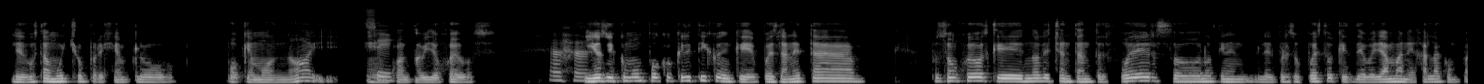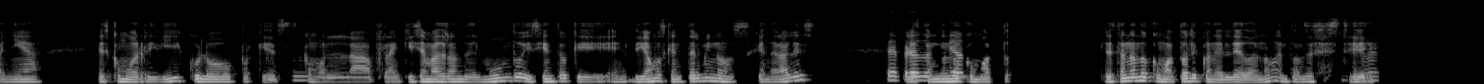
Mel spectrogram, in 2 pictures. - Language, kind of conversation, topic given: Spanish, advice, ¿Cómo te sientes cuando temes compartir opiniones auténticas por miedo al rechazo social?
- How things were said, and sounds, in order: tapping; other noise; laughing while speaking: "Entonces, este"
